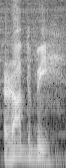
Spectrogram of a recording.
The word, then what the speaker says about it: রাদবি: রাব্বি রেজার, আসলে তো ওনার নাম রাব্বি রেজা না, এটা আমরা কিন্তু ভুল করে উচ্চারণ করি। অনেকেই দেখলেন ফেসবুকে অনেকেই এটা নিয়ে আমাকে গালমন্দ করেছে, রাদবি, RADBI, রাদবি।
